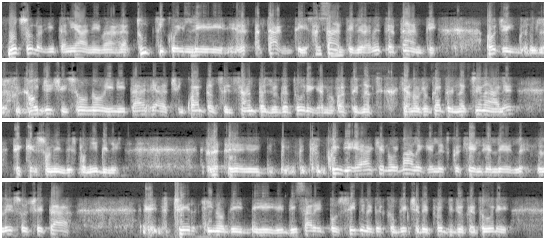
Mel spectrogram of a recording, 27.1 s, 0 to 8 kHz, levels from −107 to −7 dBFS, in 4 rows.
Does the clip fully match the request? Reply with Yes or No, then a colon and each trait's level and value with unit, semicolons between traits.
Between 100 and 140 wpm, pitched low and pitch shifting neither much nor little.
Yes: average, 130 wpm; low, 130 Hz; average, 3.8 semitones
